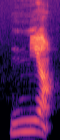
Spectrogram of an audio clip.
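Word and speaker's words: にゃ: When ni joins with ya, it is pronounced as nya.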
